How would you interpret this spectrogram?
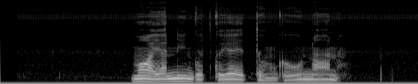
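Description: A speech recording carrying a DC offset throughout, a constant shift of about -29 dBFS that wastes headroom and adds steady energy at the very bottom of the spectrum.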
